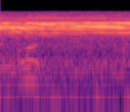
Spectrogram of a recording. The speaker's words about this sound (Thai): เสียงด้วย เสียงอะไรอ่ะจักรจันทร์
